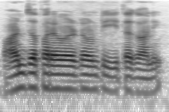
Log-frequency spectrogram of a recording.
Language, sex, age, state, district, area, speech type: Telugu, male, 30-45, Telangana, Jangaon, rural, spontaneous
